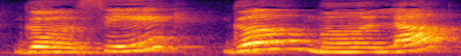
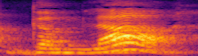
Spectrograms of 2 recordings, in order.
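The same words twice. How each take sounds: First: Slow model. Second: Said in the usual way. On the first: Shown as a demonstration. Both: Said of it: "मेरे साथ साथ आप भी बोलना।".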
